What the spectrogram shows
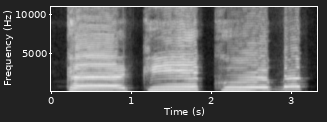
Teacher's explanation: huruf kaf dia sama juga di pangkal lidah, namun makhrajnya agak ke depan sedikit daripada huruf qaf. Agak maju sedikit, lidah pun atau pangkal lidah gak terangkat ketika membacanya.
